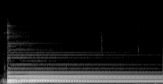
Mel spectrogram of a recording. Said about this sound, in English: instead of hitting the A like this, we're going to go for the D, which means hitting the fifth fret of the A string, like this.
